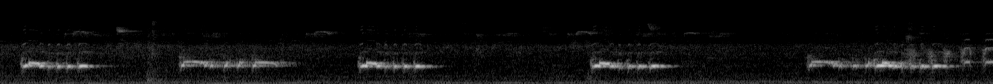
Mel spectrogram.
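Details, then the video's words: Zebra dove (perkutut), a black cemani variety, singing in a deep bass voice in the kolbuntet style. Low purring, trilled coo phrases about a second long, repeated every two seconds or so, with faint high chirps of other birds behind. "suara bas burung Perkutut manggung gacor cemani Kolbuntet"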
